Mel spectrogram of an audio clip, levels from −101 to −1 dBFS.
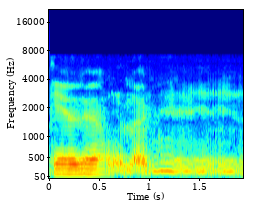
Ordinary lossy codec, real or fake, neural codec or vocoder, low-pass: none; fake; autoencoder, 22.05 kHz, a latent of 192 numbers a frame, VITS, trained on one speaker; 7.2 kHz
